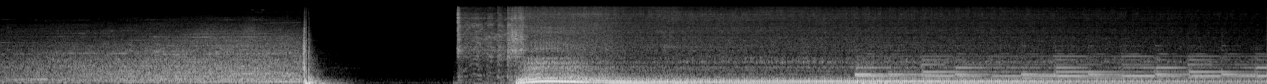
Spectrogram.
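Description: A rising whoosh that ends in a sharp hit about three seconds in, then a second of silence, then a Mercedes-AMG car's engine starting: a brief rev flare that rises and falls and settles into a steady low idle. Pulsing music notes come in over the idle about halfway through.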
